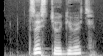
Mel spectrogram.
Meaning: to buckle up, to zip up, to button up, to fasten
- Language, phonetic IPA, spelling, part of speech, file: Russian, [zɐˈsʲtʲɵɡʲɪvətʲ], застёгивать, verb, Ru-застёгивать.ogg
